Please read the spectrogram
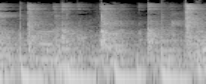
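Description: Table tennis ball clicking sharply off rubber bats and the table in a fast rally of topspin forehand drives, the hits coming every few tenths of a second. Background music plays underneath.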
